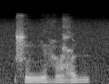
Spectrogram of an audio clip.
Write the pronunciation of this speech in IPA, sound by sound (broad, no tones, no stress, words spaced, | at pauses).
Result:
sõɲɛ̃ɦɑ̃ʕʉ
